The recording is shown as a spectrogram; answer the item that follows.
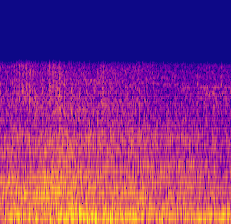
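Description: Busy street ambience: steady traffic noise, with a motor scooter passing close by.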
